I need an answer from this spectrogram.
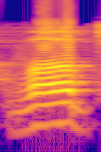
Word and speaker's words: verb: வேர்ப் என்று உச்சரிக்கிறதுக்கு VERB, அந்த வேர்ப் சொல்கிறதுக்கு வி நீங்கள் உச்சரிக்கும் போது மேலே உள்ள பற்கள் கீழே உள்ள உதட்டில் பட வேண்டும். வேர்ப், வேர்ப், நம்ம வர்பு பாருங்கள், வேர்ப். அந்த தொண்டையில் கை வச்சு பாருங்கள், இங்கே என்ற ஒரு பஸ்ஸிங் சவுண்ட் வரும்.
